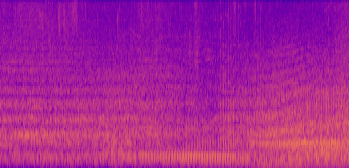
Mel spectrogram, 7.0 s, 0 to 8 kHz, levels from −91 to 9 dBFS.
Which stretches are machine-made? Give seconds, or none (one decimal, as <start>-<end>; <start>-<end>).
none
